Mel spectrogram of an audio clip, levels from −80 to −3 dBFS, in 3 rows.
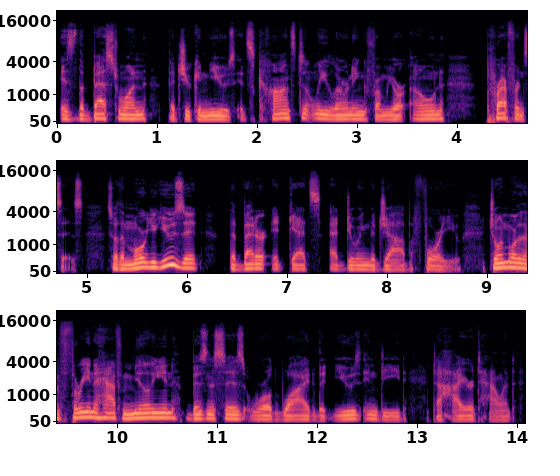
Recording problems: none

